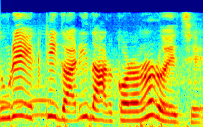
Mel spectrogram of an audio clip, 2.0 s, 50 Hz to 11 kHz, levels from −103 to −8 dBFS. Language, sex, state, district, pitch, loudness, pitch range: Bengali, female, West Bengal, Dakshin Dinajpur, 245 Hz, -13 LUFS, 215-325 Hz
